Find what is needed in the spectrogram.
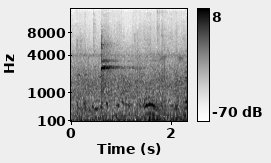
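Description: Chatter of voices around a baseball field. About half a second in, one brief, high, held call rises above it.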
